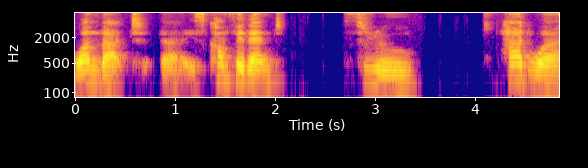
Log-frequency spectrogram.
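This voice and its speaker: At a very slow pace, a woman speaks with medium pitch, ordinary pitch variation and a dark, mellow tone. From Lagos, Nigeria (born in England, moved back as a child). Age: 60s. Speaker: lawyer and traditional title contestant. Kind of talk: interview. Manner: hesitant fillers.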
